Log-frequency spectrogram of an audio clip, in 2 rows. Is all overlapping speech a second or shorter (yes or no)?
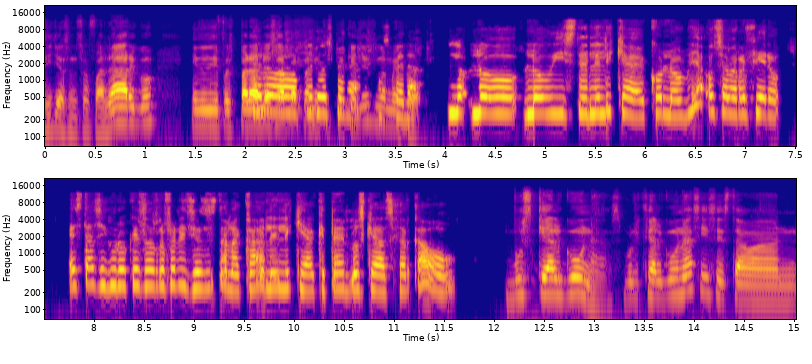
no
